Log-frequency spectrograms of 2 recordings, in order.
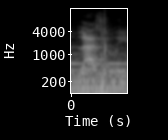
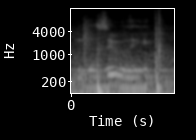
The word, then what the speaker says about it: Lazuli: All I know is that I'm basically Lapis Lazuli. Like, and then that's the Zulu. – Lazuli is actually how to pronounce it. – Lazuli.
